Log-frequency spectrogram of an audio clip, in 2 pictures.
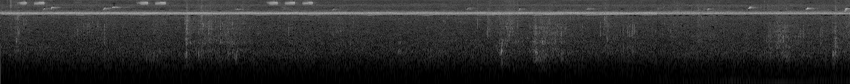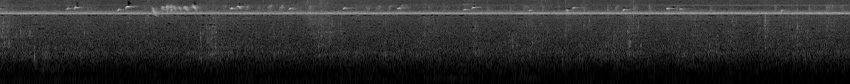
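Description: An oar dips and splashes softly in calm water.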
